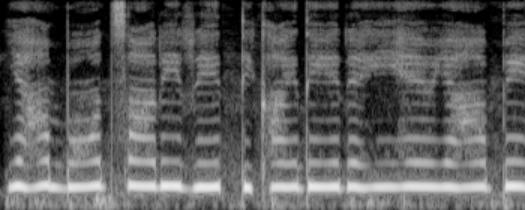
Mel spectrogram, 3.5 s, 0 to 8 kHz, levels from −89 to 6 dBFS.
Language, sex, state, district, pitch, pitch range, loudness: Hindi, female, Himachal Pradesh, Shimla, 340 Hz, 335-345 Hz, -10 LUFS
